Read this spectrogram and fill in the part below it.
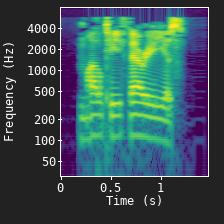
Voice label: "multifarious", English; adjectives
